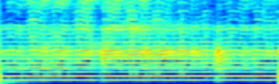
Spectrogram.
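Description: Violin holding one long, steady note, a C-sharp played with the second finger on the A string, sustained on a single bow stroke.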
